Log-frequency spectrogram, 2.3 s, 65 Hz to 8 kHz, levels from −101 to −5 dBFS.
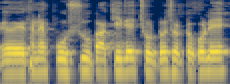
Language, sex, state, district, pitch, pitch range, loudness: Bengali, male, West Bengal, North 24 Parganas, 140 Hz, 135-140 Hz, -17 LUFS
